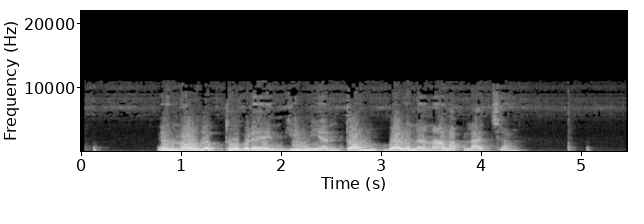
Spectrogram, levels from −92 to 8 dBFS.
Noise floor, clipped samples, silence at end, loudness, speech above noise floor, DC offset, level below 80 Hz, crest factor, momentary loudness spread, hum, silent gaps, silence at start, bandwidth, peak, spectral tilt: -48 dBFS; under 0.1%; 1.05 s; -8 LUFS; 40 dB; under 0.1%; -50 dBFS; 10 dB; 12 LU; none; none; 0.1 s; 10.5 kHz; 0 dBFS; -7 dB/octave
